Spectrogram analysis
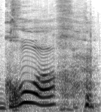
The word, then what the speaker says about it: Groaar: pas évident à prononcer gros or comme le cri d'un agir j'aurais essayé comme le cri d'un animal sauvage il s'agit d'allier la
